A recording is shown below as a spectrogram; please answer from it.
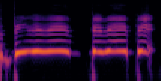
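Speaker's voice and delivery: very high rapid-fire censor beeps; imitating Morse-code bleeps. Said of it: "am I listening to Morse code?".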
